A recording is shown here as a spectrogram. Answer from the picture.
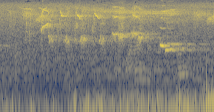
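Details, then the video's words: Greater racket-tailed drongo calling at Kalatang in the Andaman Islands, India. A run of short whistled notes steps downward, then a longer flat whistle follows, over a steady low rumble. "Greater Racket-tailed Drongo Call"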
